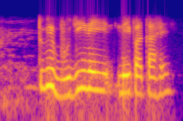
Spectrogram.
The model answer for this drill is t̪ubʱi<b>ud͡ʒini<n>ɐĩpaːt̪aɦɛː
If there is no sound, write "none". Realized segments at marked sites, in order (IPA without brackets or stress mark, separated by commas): b, n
